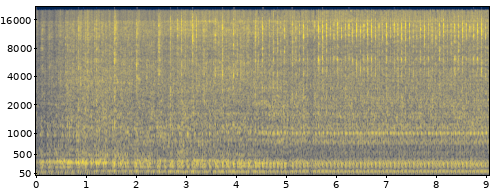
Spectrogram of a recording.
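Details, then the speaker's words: Restored Triumph Bonneville twin, rebuilt from parts, warm: even, steady idle with a relaxed, regular exhaust beat and nothing strange from the pipes; normal idle, running healthy. "And I'll tell you, it sounds good to me, and Good. nothing coming out, nothing strange coming out the pipes."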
